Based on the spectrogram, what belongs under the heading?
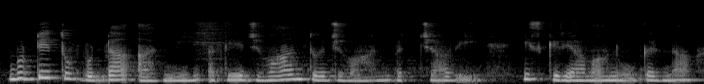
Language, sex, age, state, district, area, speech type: Punjabi, female, 45-60, Punjab, Jalandhar, urban, spontaneous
